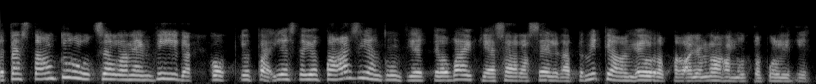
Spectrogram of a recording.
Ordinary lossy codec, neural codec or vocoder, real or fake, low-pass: Opus, 32 kbps; codec, 16 kHz, 1 kbps, FreqCodec, smaller model; fake; 7.2 kHz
